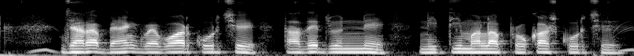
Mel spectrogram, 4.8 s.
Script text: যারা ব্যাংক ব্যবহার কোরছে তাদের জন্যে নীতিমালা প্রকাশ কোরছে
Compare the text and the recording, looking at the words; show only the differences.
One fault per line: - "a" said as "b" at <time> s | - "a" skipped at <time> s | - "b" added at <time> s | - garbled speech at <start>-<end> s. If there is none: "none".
none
